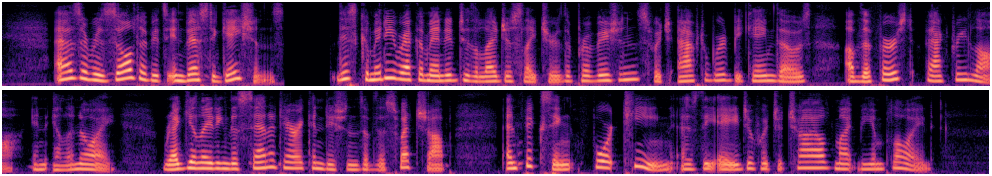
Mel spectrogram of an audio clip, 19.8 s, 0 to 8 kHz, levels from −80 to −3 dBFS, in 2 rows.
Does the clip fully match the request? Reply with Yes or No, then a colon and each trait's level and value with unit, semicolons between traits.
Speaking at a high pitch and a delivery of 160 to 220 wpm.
No: high, 195 Hz; slow, 135 wpm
